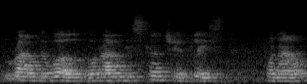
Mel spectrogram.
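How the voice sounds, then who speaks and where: A woman's voice: fairly low pitch, little pitch movement, normal speed, a little mellow. A woman in the audience giving an earnest, moved comment to filmmakers. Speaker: audience member. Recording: echoey hall, distant, some noise.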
